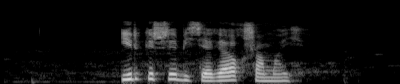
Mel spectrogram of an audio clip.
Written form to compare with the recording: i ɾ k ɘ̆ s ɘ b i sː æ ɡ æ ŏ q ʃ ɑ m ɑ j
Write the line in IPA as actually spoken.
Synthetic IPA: i ɾ k ɘ̆ ʃ ɘ b i s æ ɡ æ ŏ q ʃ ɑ m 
